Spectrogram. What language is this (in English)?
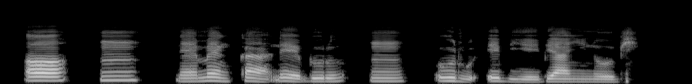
Igbo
